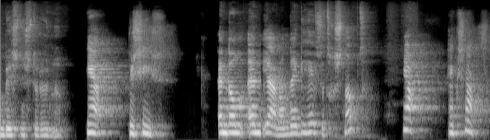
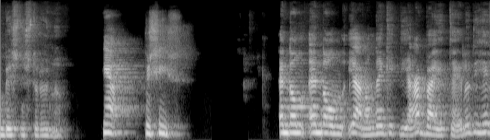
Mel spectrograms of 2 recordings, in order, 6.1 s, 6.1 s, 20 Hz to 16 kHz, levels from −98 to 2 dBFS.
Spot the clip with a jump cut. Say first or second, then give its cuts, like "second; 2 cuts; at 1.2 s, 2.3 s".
first; 4 cuts; at 0.9 s, 2.4 s, 3.2 s, 3.8 s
